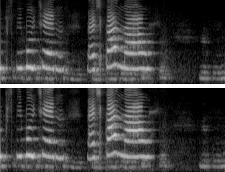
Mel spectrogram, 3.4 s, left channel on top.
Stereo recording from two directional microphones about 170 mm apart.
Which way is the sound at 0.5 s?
60° right (ahead or behind).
